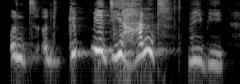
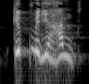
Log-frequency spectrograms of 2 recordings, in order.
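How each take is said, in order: First: Slow, raised mock of his words; imitating him. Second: Louder, higher mock quote; imitating him. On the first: Retelling his goodbye, she drags out his words mockingly. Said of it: "retells his goodbye". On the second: Repeating his line to her friend, she hams it up. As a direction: hams up his request, stressing mir. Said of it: "repeats his line".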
